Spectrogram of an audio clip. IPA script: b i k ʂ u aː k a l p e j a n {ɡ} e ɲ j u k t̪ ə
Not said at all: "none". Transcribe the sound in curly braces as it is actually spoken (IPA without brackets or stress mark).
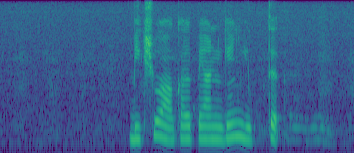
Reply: ɡ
